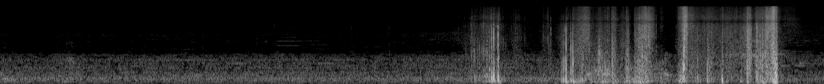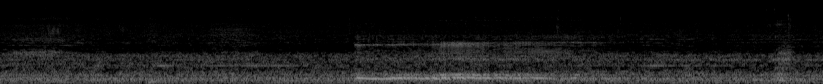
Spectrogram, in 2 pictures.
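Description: Handling noise close to the microphone: about three seconds of rustling and knocks from hands squeezing a squishy stress ball over a paper towel, starting about five seconds in.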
